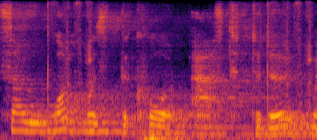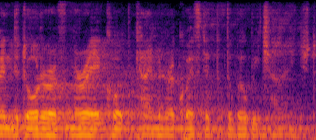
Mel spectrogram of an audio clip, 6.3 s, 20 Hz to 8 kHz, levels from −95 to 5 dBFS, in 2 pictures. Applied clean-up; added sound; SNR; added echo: none; Writing; 20 dB; reverberation time 2.9 s.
